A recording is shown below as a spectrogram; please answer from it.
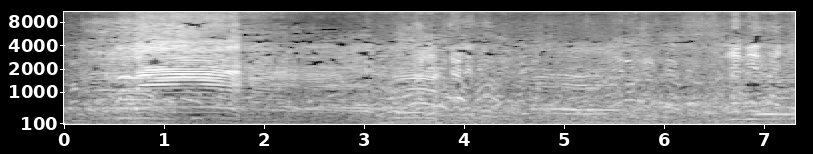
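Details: Young Sahiwal bull and heifer calves at a busy cattle market in Tangail, Bangladesh, on 7 July 2025: a loud, drawn-out, high-pitched calf moo lasting over a second, then fainter lowing amid steady crowd chatter and voices.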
